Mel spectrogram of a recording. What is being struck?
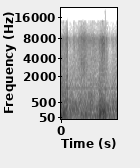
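Nothing is struck.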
